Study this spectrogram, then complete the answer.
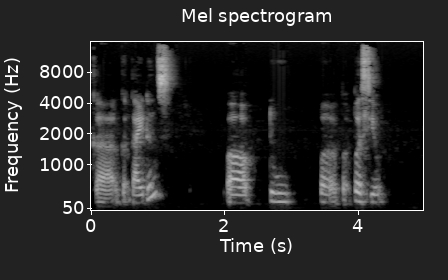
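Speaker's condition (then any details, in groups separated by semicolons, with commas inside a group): Stuttering; stuttering since about age 3, grew up in India speaking Telugu, English and Hindi; variable, some days fluent even in stand-up meetings, other days hard to get words out; blocks and pauses, hard syllables and phonics trigger blocks, nervous in groups; blocks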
